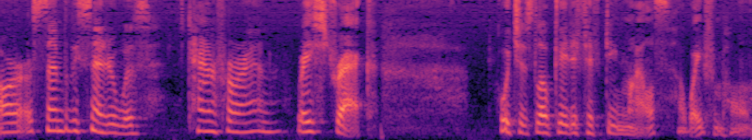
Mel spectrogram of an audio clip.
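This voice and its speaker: A woman with an American accent speaks at a fairly slow pace, medium in pitch with ordinary variation and vocal fry. The background is quiet. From California, USA. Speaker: former Japanese American incarceree. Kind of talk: oral history interview answer.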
